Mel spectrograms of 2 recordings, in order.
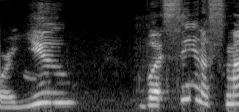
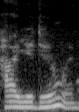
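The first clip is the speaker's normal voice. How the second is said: very low, deep, soft put-on radio announcer voice; 7 semitones lower, 5 dB quieter than usual. Greeting a listener who just said hello, showing off a radio voice. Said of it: "My radio voice".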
